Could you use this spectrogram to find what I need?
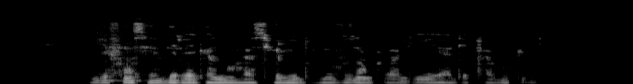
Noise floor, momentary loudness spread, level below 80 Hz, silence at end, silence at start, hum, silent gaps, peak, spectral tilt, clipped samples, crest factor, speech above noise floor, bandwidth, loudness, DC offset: under -90 dBFS; 17 LU; -44 dBFS; 1.1 s; 0.9 s; none; none; -18 dBFS; -4.5 dB/octave; under 0.1%; 20 dB; over 53 dB; 9.2 kHz; -36 LUFS; under 0.1%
